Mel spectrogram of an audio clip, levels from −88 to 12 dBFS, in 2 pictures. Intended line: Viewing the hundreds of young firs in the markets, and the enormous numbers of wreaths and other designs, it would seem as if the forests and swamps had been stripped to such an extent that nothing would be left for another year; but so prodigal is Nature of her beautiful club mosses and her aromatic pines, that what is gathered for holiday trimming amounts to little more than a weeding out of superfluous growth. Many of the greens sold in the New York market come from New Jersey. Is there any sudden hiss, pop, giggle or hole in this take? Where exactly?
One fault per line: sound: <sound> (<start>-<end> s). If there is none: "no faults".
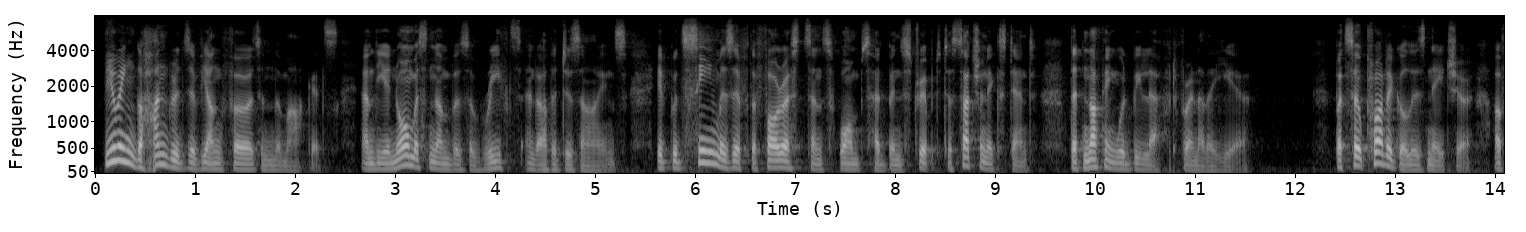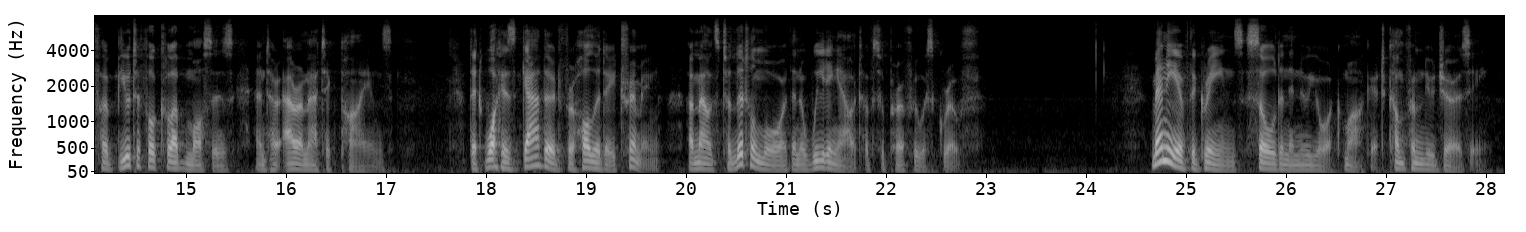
no faults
